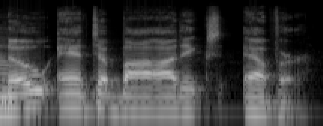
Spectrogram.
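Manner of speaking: ordinary talk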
